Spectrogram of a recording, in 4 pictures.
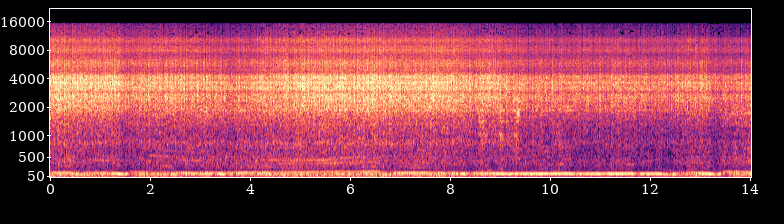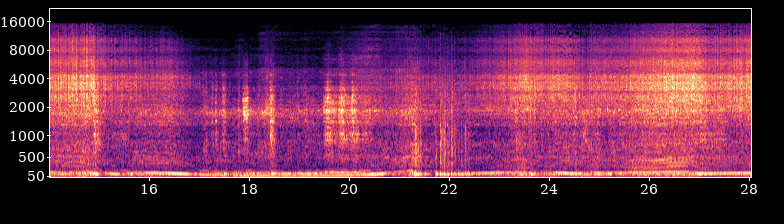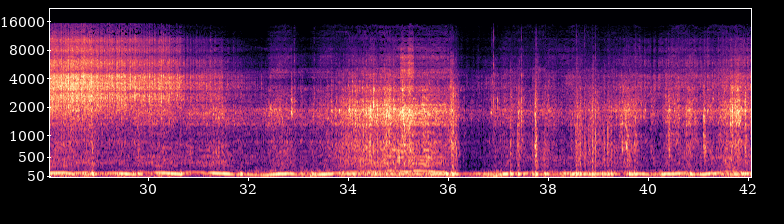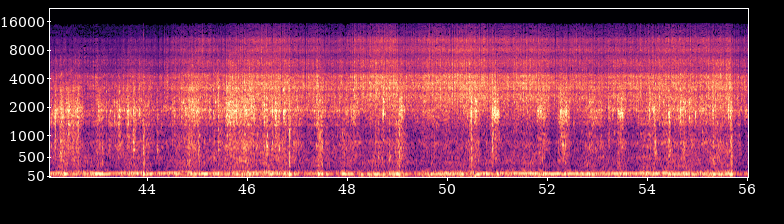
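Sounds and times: rally car engine running hard: 0.0 - 56.0.

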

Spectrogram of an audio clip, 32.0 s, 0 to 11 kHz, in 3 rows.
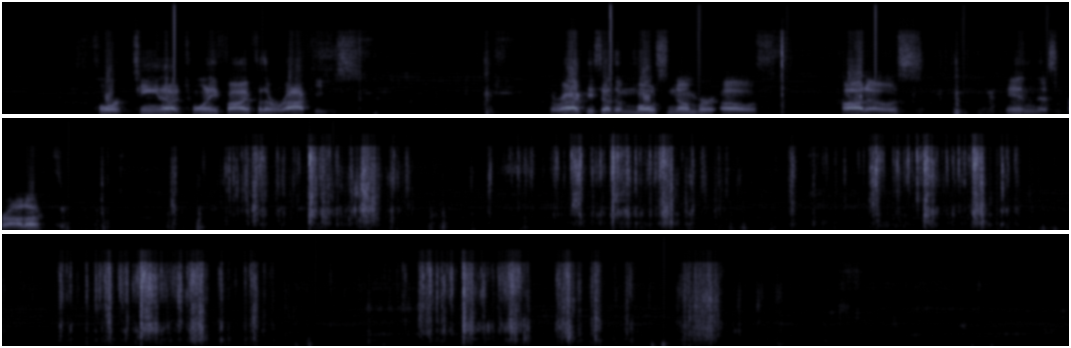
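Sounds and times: card wrappers tearing and crinkling: 12.7 - 14.9, 15.5 - 21.0, 21.9 - 24.1, 25.3 - 28.8.

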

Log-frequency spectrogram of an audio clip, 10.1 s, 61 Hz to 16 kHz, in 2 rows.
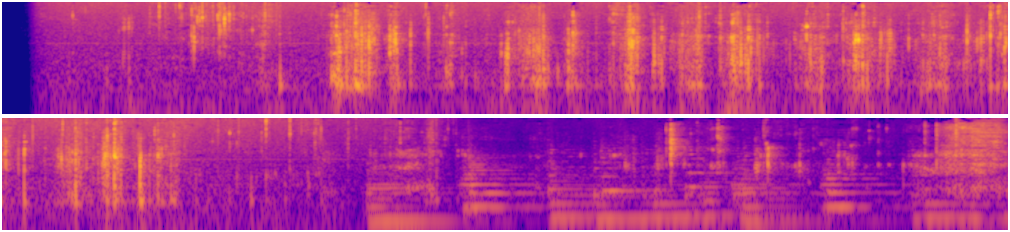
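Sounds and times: crunchy bites and chewing: 0.3 - 7.2.

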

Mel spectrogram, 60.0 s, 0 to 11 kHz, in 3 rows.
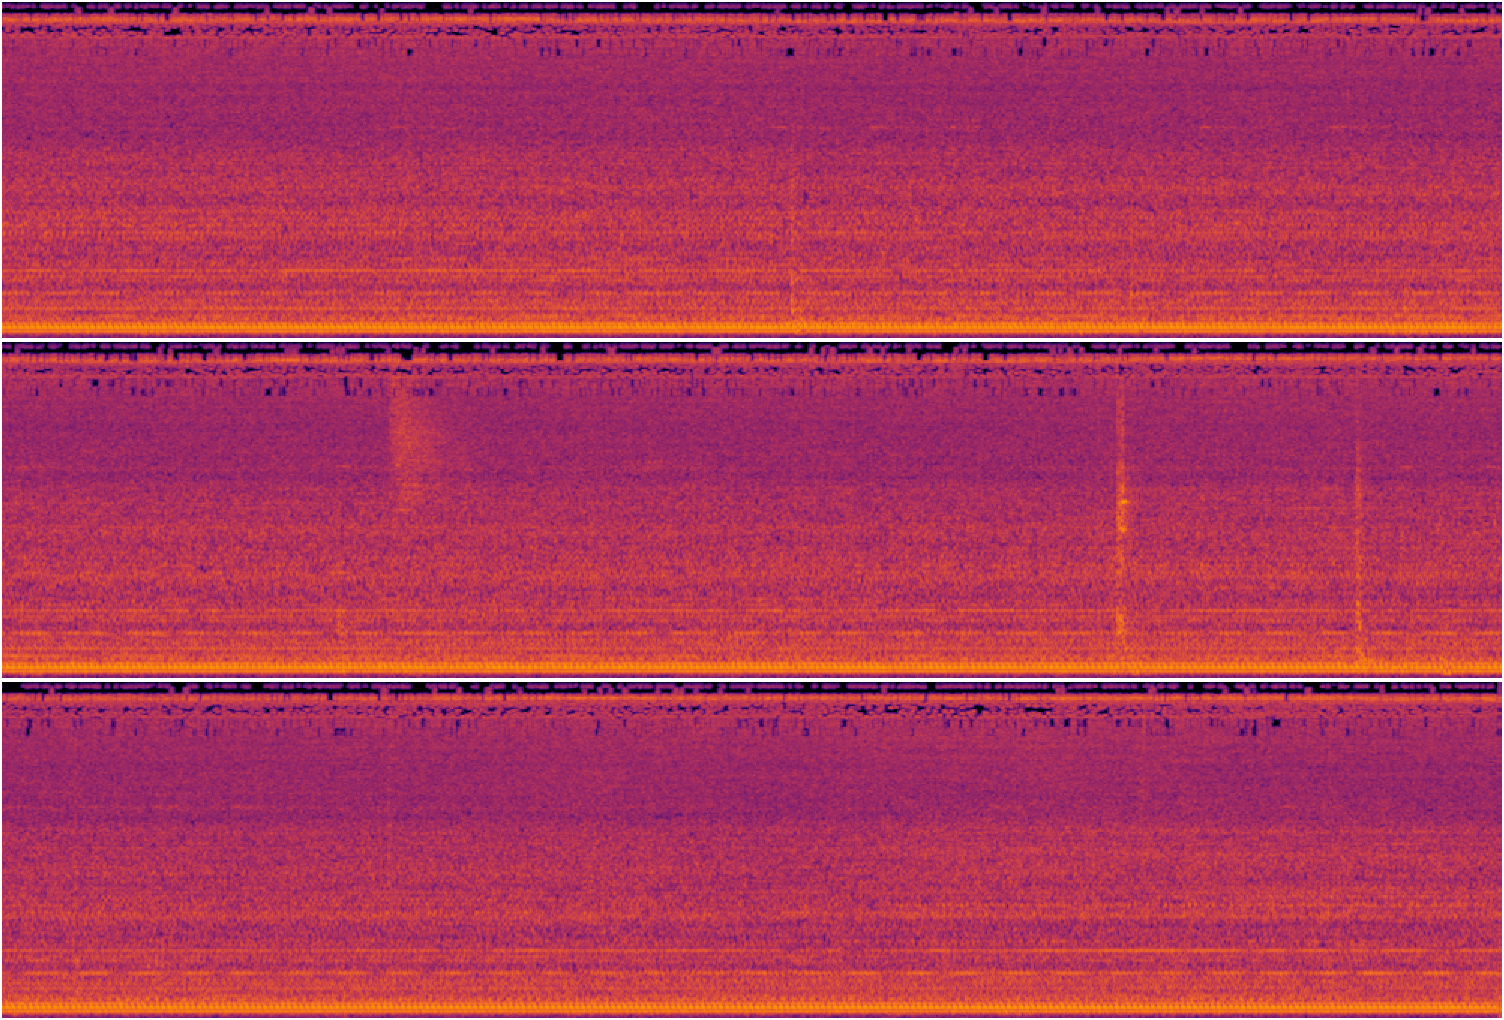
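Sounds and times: hydraulic power unit droning: 0.0 - 60.0
metallic clanks of grapple: 34.8 - 35.4.

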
